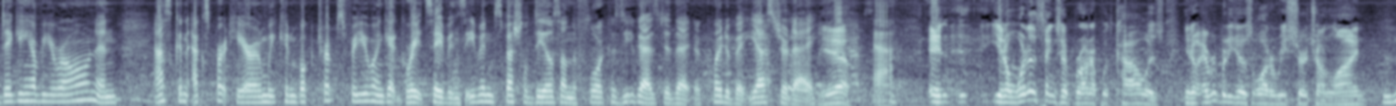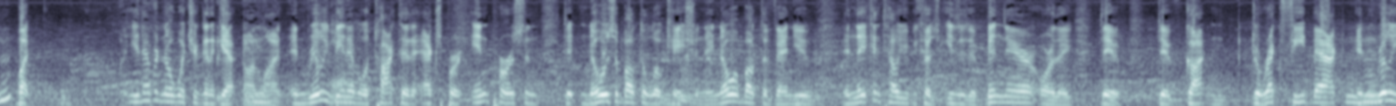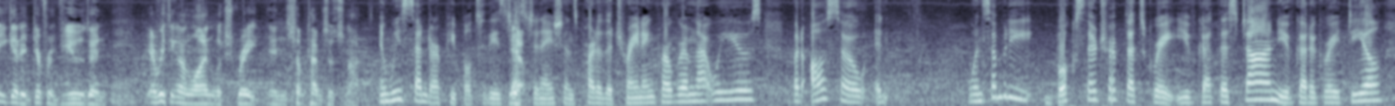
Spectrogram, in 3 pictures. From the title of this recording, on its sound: Broadcasting live from the AAA Travel Marketplace at Gillette Stadium 2017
